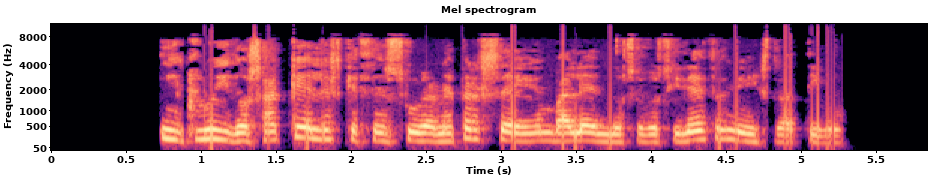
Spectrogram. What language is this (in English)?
Galician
